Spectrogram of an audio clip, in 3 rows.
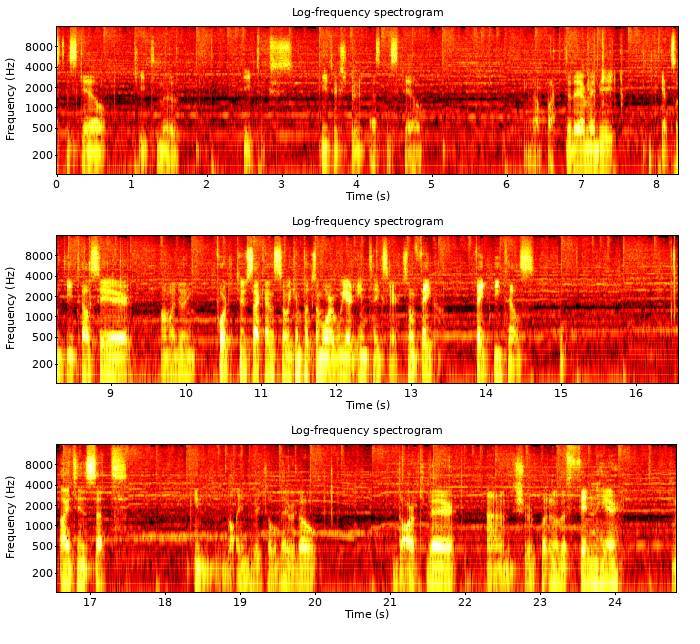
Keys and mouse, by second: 0.4 middle click, 0.7 g, 1.7 s, 2.3 g, 3.5 e, 3.9 s, 4.6 middle click, 5.6 g, 6.7 middle click, 7.0 3, 7.2 a, 7.7 alt+click, 8.2 shift+click, 9.2 g, 10.4 middle click, 10.9 middle click, 11.5 3, 11.8 middle click, 12.5 shift+click, 12.9 middle click, 13.3 i, 14.9 middle click, 17.9 middle click, 18.2 alt+e, 20.1 a, 20.3 g, 21.2 middle click, 21.5 3, 21.7 middle click, 22.0 shift+middle click, 22.4 middle click, 23.2 middle click, 23.6 middle click, 24.2 click.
